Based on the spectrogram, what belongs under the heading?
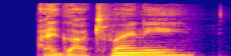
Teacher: She again drops the T in 20. · Term: NT reduction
